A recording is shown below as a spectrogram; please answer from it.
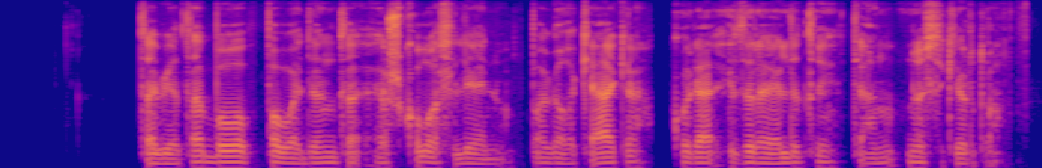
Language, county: Lithuanian, Alytus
